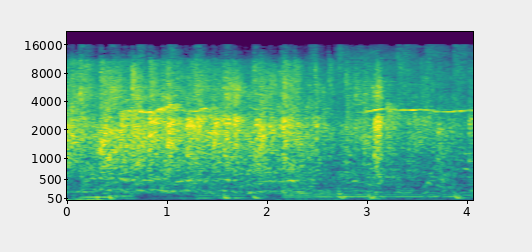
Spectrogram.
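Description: Steady applause from an audience, a dense wash of many hands clapping at an even level without letting up.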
